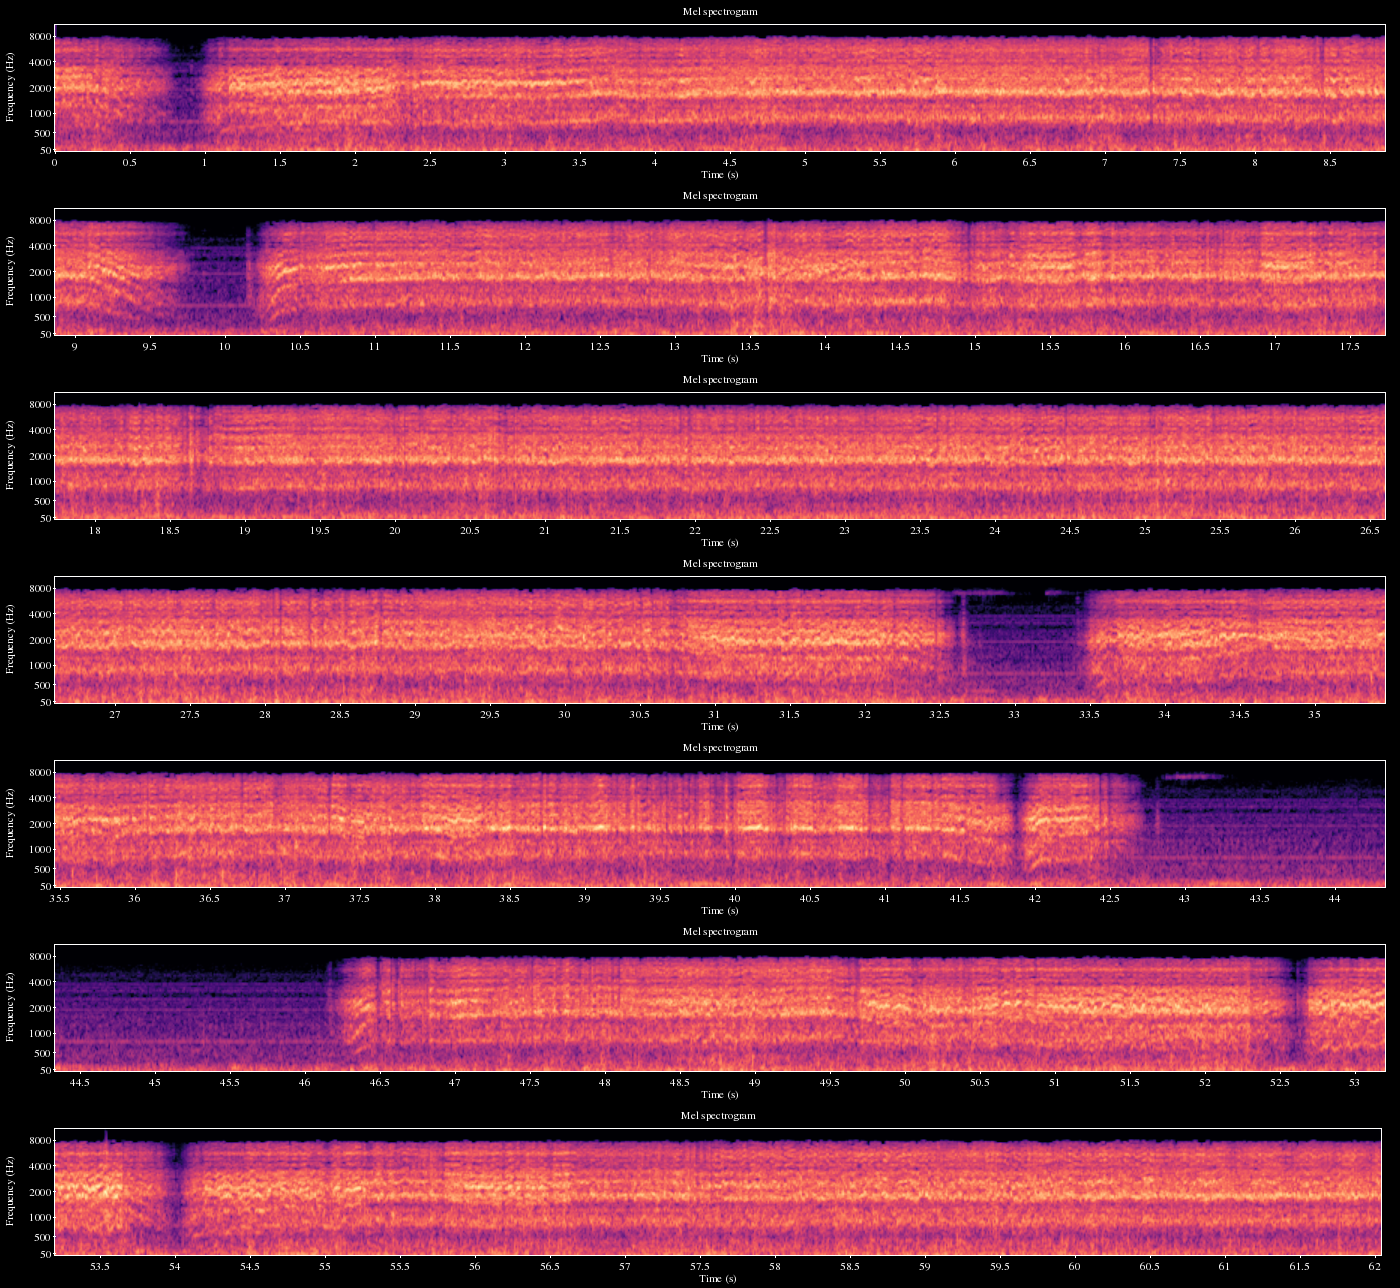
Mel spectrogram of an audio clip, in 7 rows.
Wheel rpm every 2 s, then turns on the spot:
80, 190, 220, 230, 190, 130, 230, 220, 220, 230, 230, 230, 230, 230, 230, 210, 90, 160, 220, 230, 220, 60, 0, 130, 220, 200, 150, 150, 220, 220, 230.
none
